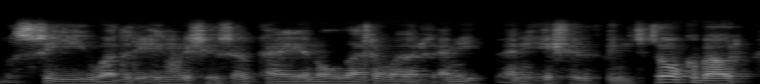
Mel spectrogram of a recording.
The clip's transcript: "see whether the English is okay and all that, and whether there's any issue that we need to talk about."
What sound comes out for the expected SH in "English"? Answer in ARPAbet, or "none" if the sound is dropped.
SH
